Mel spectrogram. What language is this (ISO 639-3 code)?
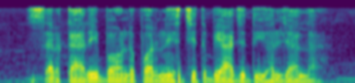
bho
